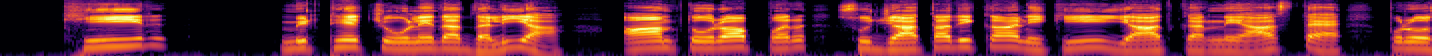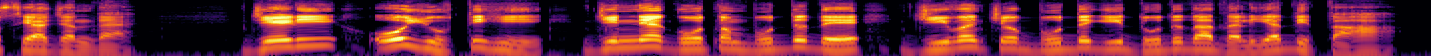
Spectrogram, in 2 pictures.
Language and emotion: Dogri, neutral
